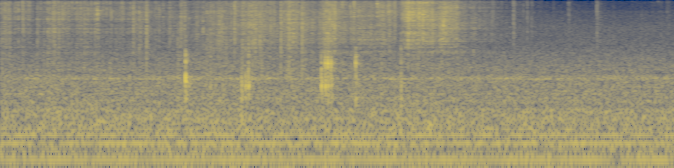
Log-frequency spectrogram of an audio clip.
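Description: Salmon sizzling as it fries in a pan, with a few light clinks of a utensil. The sizzle drops away sharply about five seconds in.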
